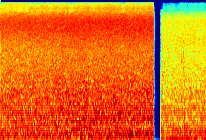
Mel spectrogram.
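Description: A waterfall beside a large bridge at the Pittsburgh Zoo gives a loud, steady broadband rush, close by, broken only by a brief dropout near the end.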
